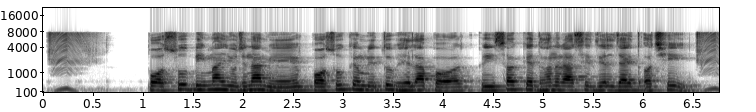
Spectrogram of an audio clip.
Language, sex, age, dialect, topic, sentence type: Maithili, male, 18-24, Southern/Standard, agriculture, statement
